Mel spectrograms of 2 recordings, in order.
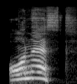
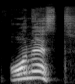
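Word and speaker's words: honest: ऑनेस्ट, ऑनेस्ट, ऑनेस्ट यानी कि ईमानदार। यहां पे ओ, ये जो ओ आया है, ये जो एच है ना दोस्तों, ये क्या है? साइलेंट है।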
